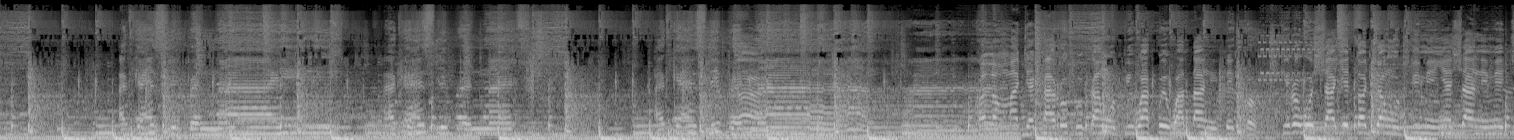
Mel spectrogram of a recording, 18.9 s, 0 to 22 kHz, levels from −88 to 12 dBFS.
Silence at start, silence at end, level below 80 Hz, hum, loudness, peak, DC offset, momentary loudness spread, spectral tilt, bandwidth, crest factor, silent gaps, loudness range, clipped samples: 0 s; 0 s; -18 dBFS; none; -15 LUFS; 0 dBFS; under 0.1%; 5 LU; -5.5 dB/octave; 19.5 kHz; 12 dB; none; 2 LU; under 0.1%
